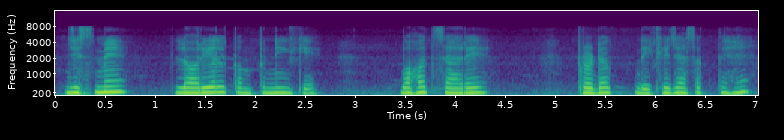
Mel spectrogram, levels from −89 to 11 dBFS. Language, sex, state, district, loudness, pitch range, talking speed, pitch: Hindi, female, Gujarat, Valsad, -15 LUFS, 195-215 Hz, 95 wpm, 205 Hz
